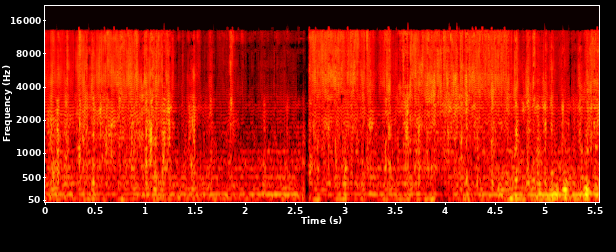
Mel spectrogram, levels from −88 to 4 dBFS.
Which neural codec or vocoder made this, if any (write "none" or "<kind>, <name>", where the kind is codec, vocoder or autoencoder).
vocoder, BigVGAN v2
